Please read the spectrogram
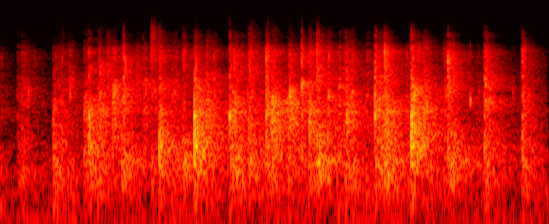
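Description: Small audience applauding, with individual claps heard distinctly, thinning out near the end.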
